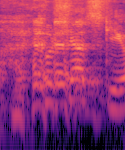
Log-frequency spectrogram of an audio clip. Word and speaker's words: Koszewski: Koszewski, okay. Kind of more like Coach K from how his name's on, but it's Koszewski, but you wouldn't know it by spelling.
